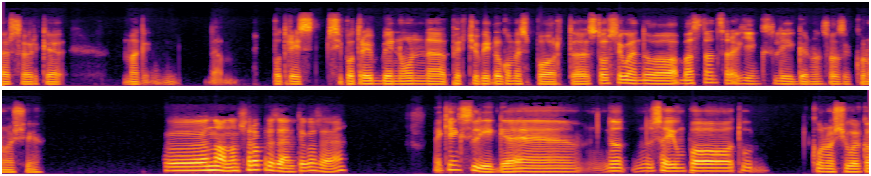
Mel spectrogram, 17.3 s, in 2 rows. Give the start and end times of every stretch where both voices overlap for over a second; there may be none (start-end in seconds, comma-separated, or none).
none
